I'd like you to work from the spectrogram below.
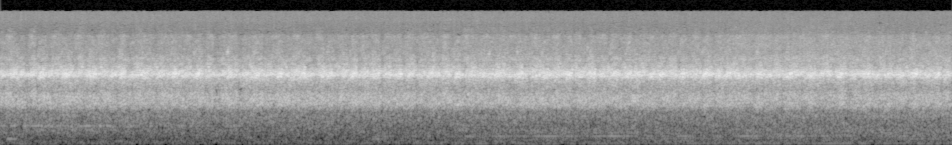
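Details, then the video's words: On a rainy night at a city park pond in Suwon, frogs croak together in a thick unbroken chorus, rapid pulsing notes layered into one high steady drone, soft rain patter underneath. "비오는 밤 공원 연못 추억의 개구리 소리"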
